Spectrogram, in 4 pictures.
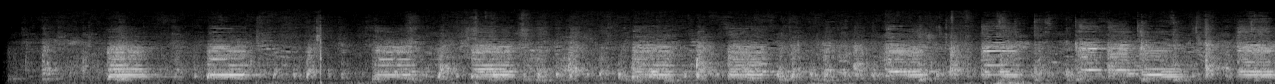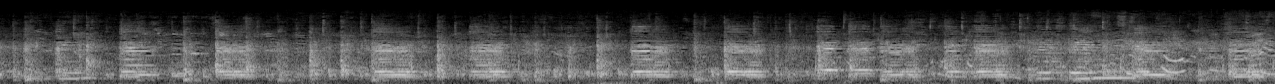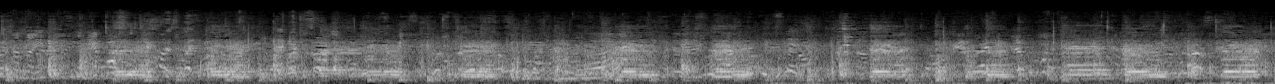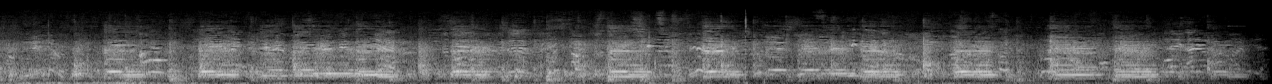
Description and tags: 01.10.10: about 20.00. music played by street musician on Polwiejska street in the center of Poznan/Poland.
